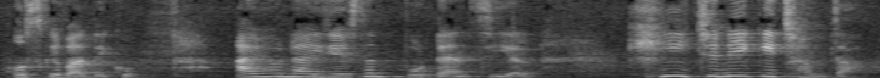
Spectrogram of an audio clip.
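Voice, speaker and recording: In an echoey room with a bit of faint noise, a woman teaches chemistry in a sing-song voice that is high-ish, dark in tone, and a little slow. Her style is conversational, and she answers the questions she asks.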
